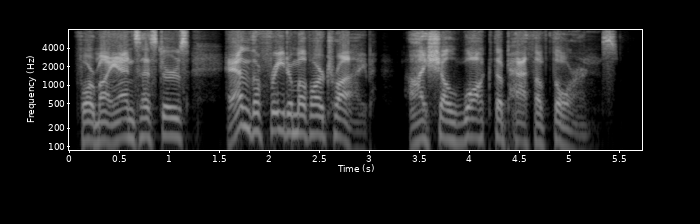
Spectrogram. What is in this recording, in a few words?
vox, en; kingsraid; voices heroes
